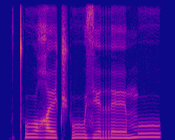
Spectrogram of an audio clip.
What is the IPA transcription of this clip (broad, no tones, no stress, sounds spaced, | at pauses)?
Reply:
tʼ uː ʁ e t͡ʃʼ uː zʲ e r eː m u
